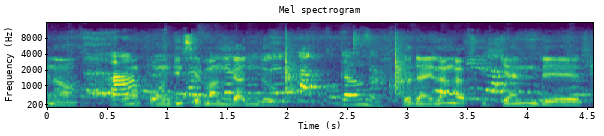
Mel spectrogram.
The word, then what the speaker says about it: Ngando: Parce que le ngando, comment vous le prononcez le En fait, on ne prononce pas les N, donc on dit seulement ngando. Gando.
